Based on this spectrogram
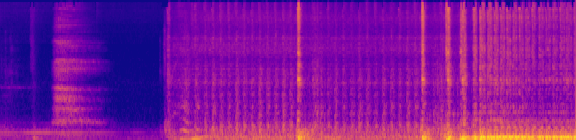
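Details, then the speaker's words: Ford AU Falcon after a new fuel filter: brief crank, engine catches promptly, settles, then revs cleanly several times without stumbling. The old filter flowed freely but was blocked under pressure; the fuel filter was the problem. "there we go so it was the fuel filter after all"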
